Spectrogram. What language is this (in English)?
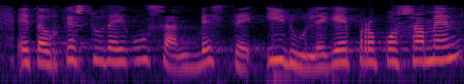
Basque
